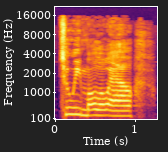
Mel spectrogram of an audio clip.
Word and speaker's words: Tuimoloau: So it's JT Tuimoloau. Molo rhymes with the chocolate-covered caramel candy Rolo. or rhymes with wow.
